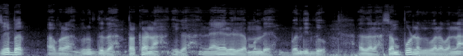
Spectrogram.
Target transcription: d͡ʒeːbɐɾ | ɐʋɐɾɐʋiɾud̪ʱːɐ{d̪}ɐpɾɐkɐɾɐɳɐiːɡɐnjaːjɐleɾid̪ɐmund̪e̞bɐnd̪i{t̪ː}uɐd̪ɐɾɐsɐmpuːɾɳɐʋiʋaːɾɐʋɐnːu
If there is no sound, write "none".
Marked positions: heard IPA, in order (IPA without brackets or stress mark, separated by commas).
d̪, d̪ː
